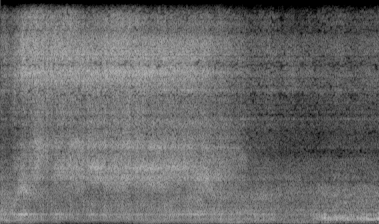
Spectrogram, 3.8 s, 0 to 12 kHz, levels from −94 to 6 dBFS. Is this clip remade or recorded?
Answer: remade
